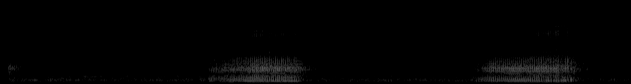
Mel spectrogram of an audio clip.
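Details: Shih Tzu dog with a cervical disc problem snoring during sleep: two slow rattling snores about three seconds apart, each nearly a second long, over quiet room noise.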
